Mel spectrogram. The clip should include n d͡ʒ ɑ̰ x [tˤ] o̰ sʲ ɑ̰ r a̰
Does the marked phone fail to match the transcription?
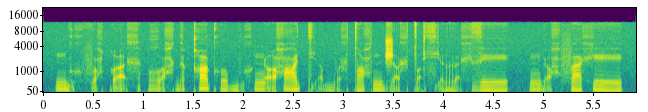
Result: no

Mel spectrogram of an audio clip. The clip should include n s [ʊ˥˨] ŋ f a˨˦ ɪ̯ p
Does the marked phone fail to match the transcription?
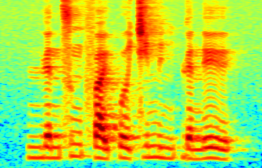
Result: yes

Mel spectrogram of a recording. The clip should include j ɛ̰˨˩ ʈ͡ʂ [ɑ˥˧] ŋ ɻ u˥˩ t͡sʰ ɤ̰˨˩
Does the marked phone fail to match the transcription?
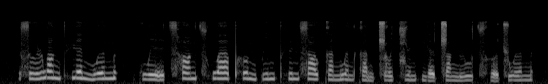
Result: no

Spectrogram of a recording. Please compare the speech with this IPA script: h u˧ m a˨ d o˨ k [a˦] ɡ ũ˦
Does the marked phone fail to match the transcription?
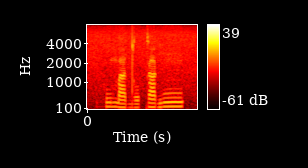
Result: yes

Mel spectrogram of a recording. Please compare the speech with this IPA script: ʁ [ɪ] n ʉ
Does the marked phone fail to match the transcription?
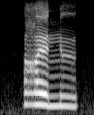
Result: yes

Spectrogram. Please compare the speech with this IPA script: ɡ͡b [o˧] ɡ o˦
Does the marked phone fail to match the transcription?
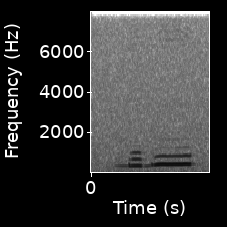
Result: no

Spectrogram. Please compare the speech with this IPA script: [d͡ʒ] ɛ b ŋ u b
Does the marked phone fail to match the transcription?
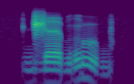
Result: no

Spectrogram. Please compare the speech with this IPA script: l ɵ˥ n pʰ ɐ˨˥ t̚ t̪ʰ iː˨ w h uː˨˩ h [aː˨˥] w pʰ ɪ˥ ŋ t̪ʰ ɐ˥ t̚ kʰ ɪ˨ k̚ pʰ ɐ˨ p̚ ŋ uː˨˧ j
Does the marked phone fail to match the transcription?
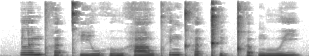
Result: yes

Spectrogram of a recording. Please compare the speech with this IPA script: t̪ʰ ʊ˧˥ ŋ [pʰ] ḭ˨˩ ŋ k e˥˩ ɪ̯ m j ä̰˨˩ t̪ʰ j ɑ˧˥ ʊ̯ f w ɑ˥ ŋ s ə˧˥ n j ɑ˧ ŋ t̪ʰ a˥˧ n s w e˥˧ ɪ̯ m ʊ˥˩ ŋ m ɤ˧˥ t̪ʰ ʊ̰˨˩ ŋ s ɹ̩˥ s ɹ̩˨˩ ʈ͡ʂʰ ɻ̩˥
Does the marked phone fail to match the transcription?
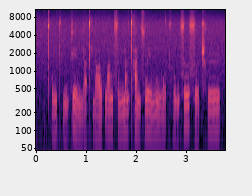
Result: yes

